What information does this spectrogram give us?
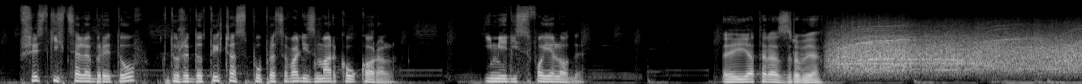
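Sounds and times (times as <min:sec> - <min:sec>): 
speech: 0:00.3 - 0:04.2, 0:04.8 - 0:06.0, 0:07.2 - 0:08.4
person clapping hands: 0:08.3 - 0:10.8.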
